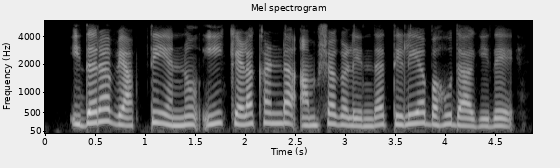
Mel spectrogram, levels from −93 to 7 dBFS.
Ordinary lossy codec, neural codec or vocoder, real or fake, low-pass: none; none; real; 5.4 kHz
